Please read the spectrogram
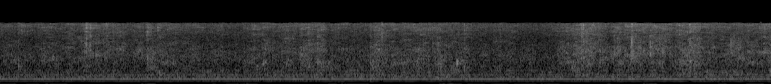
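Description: Steady background hiss with a low, even hum underneath and a few faint scattered clicks.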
